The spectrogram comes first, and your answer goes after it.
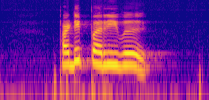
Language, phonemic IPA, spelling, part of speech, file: Tamil, /pɐɖɪpːɐrɪʋɯ/, படிப்பறிவு, noun, Ta-படிப்பறிவு.ogg
- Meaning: knowledge attained through reading books; from education; bookish knowledge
